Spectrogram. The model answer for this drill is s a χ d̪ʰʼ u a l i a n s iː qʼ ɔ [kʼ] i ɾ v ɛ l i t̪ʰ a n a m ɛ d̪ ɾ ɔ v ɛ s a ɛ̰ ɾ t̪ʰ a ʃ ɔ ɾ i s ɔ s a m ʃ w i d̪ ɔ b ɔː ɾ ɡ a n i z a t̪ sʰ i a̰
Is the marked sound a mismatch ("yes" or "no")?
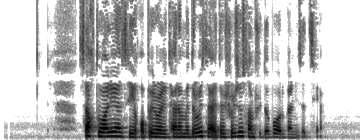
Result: yes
